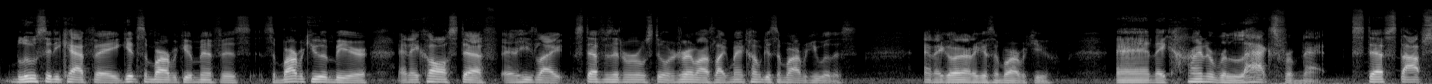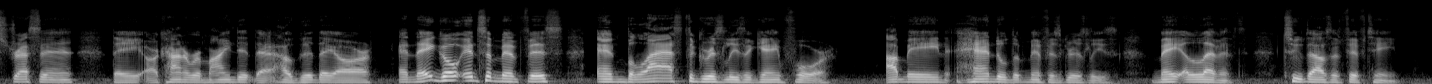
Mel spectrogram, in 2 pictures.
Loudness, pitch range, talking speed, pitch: -20 LUFS, 100-115 Hz, 180 wpm, 105 Hz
